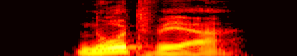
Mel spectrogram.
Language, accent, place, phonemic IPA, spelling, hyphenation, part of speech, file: German, Germany, Berlin, /ˈnoːtˌveːɐ̯/, Notwehr, Not‧wehr, noun, De-Notwehr.ogg
- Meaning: self-defense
